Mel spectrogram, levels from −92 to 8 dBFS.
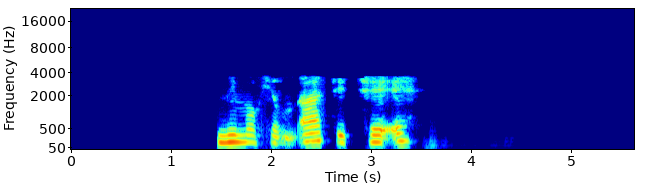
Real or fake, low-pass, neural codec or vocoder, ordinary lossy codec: real; 3.6 kHz; none; MP3, 32 kbps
